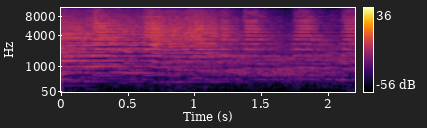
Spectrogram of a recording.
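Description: A long, steady blast of an air horn from the crowd at a fight, fading out near the end.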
